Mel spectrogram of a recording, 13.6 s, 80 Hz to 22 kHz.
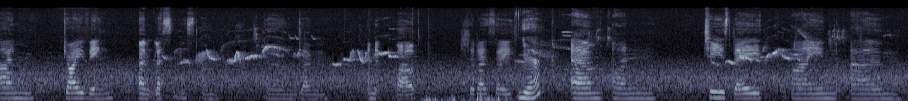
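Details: Young woman, two years after a stroke at age 18, with Broca's aphasia affecting speech, reading and writing; Broca's aphasia.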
